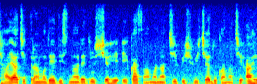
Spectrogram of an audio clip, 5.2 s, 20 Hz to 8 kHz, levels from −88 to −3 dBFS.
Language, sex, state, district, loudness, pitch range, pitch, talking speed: Marathi, male, Maharashtra, Pune, -18 LUFS, 125-145 Hz, 130 Hz, 105 wpm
